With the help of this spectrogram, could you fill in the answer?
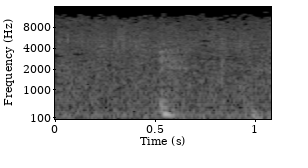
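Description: Rain starting to fall patters down in a steady, soft hiss, with a single slightly louder drop or splash about halfway through. No one speaks.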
